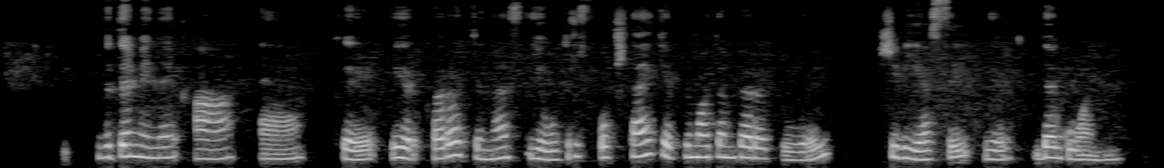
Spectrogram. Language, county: Lithuanian, Vilnius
